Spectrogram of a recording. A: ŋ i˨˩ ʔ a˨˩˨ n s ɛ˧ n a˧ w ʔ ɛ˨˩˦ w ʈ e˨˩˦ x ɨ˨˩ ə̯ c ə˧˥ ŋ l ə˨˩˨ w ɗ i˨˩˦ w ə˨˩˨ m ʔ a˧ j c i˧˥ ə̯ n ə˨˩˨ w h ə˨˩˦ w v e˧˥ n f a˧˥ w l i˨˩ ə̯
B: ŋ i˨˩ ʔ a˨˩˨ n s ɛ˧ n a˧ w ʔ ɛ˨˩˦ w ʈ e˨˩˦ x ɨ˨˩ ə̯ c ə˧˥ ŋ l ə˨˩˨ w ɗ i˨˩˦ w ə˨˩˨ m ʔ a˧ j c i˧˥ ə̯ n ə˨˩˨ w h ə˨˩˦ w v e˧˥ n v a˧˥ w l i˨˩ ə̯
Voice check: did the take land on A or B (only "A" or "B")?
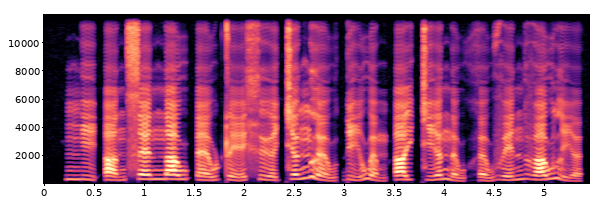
B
